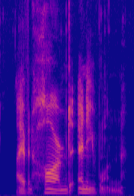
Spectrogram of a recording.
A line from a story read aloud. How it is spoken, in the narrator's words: growled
